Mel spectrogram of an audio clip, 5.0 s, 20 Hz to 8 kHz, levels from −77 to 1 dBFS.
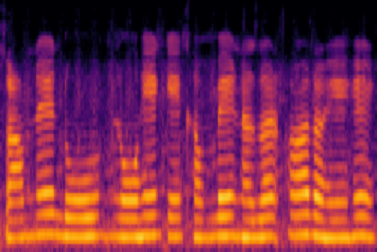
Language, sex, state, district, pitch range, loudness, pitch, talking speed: Hindi, female, Madhya Pradesh, Bhopal, 215-230 Hz, -13 LUFS, 220 Hz, 105 wpm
